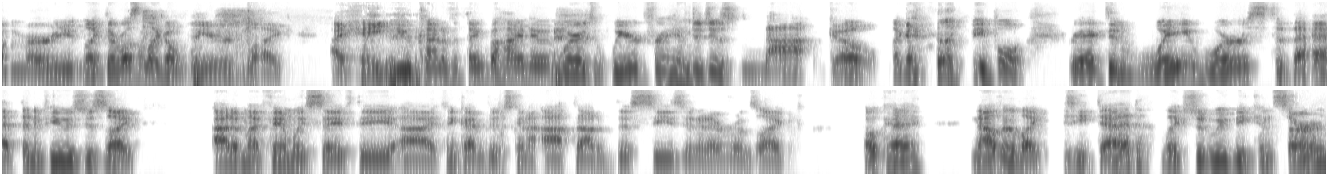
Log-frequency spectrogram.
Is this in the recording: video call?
yes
